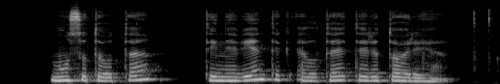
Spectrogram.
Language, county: Lithuanian, Kaunas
